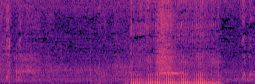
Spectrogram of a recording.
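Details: Snoring from Buckwheat, apparently a sleeping animal: one loud, fluttering, rattly snore lasting over a second, with quiet breathing on either side.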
